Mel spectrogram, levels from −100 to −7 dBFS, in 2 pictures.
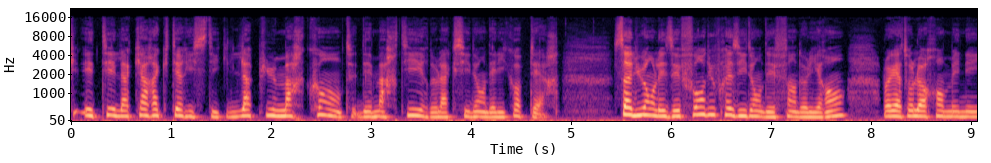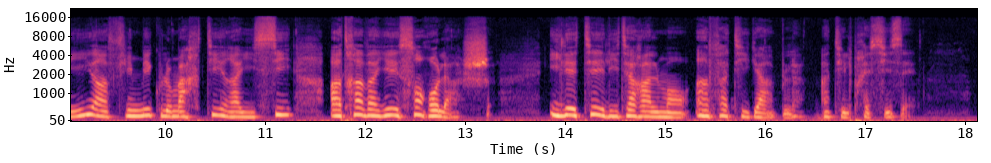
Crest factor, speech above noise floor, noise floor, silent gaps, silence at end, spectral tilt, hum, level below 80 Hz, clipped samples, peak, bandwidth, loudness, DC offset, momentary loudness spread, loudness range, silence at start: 20 dB; 22 dB; -47 dBFS; none; 0.05 s; -6 dB/octave; none; -48 dBFS; under 0.1%; -4 dBFS; 16 kHz; -25 LUFS; under 0.1%; 10 LU; 3 LU; 0 s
